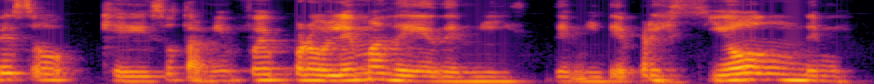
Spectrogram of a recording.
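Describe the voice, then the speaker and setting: Somewhat breathy, this voice unhurriedly proceeds at a fairly slow rate. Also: woman. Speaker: content creator sharing personal story. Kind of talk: personal testimony monologue. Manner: conversational, with hesitations.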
